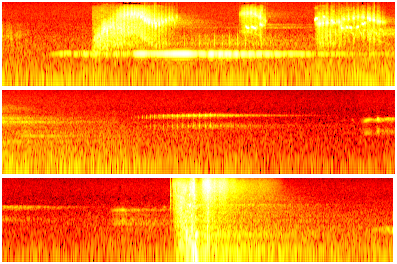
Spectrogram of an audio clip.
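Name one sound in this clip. Electronic game sound effects chirp and whoosh.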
